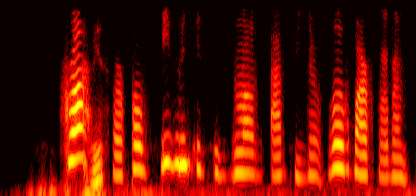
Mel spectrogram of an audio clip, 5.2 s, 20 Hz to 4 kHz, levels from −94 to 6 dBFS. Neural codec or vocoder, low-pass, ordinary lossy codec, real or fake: codec, 16 kHz in and 24 kHz out, 0.4 kbps, LongCat-Audio-Codec, four codebook decoder; 3.6 kHz; none; fake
